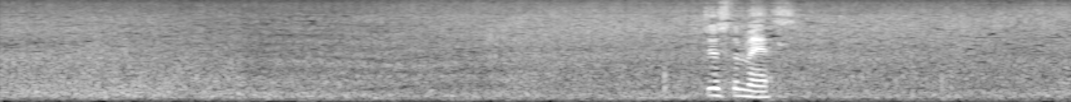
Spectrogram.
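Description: Floodwater running off a farm field across a washed-out road in Aiken County: a continuous broad rushing roar of flowing water, steady and fairly loud throughout, with a brief burst of talk near the end.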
